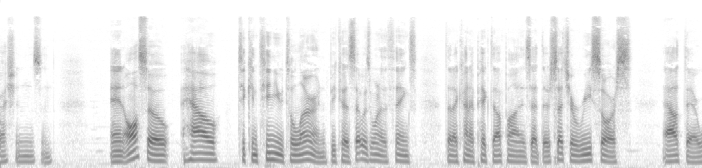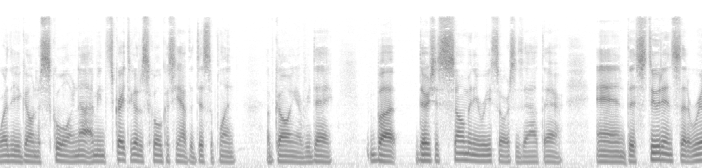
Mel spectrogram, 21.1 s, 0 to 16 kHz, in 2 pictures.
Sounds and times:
Speech: 0.0s - 0.8s, 1.6s - 21.0s.

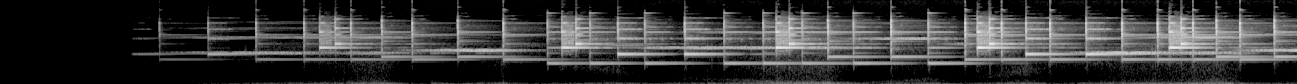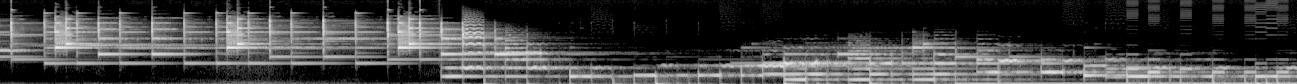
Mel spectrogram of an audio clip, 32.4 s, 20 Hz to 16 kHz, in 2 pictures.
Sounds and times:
Glockenspiel: 1.7s - 32.4s.

